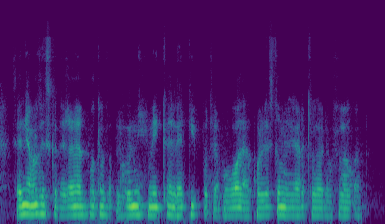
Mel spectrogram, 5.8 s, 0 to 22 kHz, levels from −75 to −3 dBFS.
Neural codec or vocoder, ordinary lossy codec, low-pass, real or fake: codec, 44.1 kHz, 2.6 kbps, DAC; Opus, 16 kbps; 19.8 kHz; fake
